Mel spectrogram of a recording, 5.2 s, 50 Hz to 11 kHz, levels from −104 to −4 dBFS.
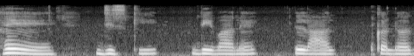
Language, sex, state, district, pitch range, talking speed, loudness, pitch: Hindi, female, Madhya Pradesh, Dhar, 190-215 Hz, 70 wpm, -18 LUFS, 205 Hz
